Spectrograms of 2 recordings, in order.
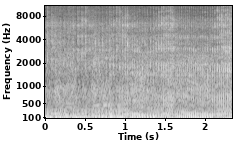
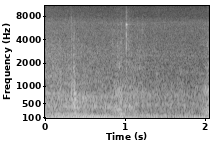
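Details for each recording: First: Yamaha Vega R New motorcycle that was hard to start cold, needing up to 20 kicks, and wouldn't idle: after repair it starts and idles normally and revs up and down cleanly with no stumble. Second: Yamaha Vega R New motorcycle, hard to start cold (up to 20 kicks) and with an unstable idle, oily exhaust: the electric starter spins the engine fast and evenly with little effort, a sign of weak compression, possibly piston rings or valves.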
